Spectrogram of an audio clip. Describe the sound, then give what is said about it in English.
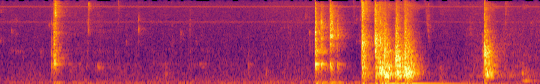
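A spoon drops onto a chair: one sharp clink, a quick burst of clattering knocks as it bounces and settles, then a final light tap. No one speaks. “You just dropped your spoon onto the chair and Birdie was sitting on the mat outside and she jumped.”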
